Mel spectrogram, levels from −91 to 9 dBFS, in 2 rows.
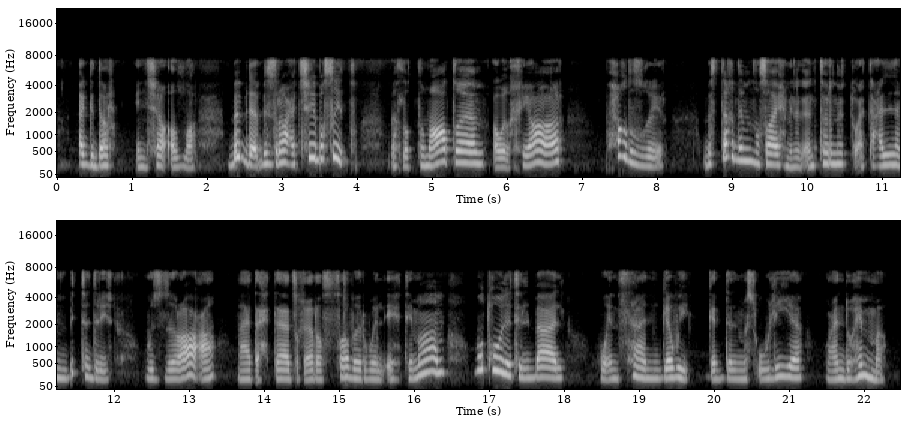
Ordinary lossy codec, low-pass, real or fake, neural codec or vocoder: none; 7.2 kHz; real; none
